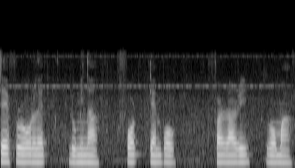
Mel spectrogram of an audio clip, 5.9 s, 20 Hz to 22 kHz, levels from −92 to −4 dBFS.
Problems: none marked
